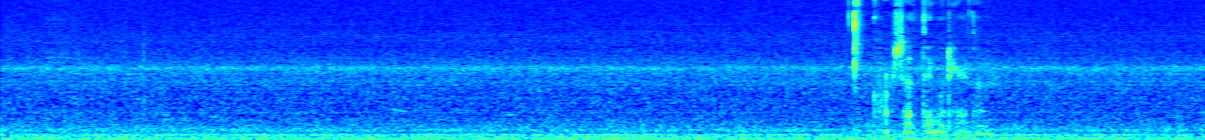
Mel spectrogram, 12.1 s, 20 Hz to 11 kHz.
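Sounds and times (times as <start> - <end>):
woman speaking: 8.6 - 10.0.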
